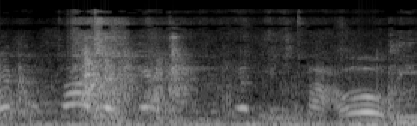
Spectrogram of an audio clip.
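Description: Men shouting across a bull-riding corral, with wind rumbling on the microphone.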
